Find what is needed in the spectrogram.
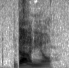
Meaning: Denmark (a country in Northern Europe; official name: Dán Királyság)
- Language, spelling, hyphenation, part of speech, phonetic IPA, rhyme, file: Hungarian, Dánia, Dá‧nia, proper noun, [ˈdaːnijɒ], -jɒ, Hu-Dánia.ogg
